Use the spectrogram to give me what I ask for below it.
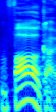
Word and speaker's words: Wago: it's Wago. Is that how you say it? You're apparently supposed to pronounce it Vargo. Because that's their name.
